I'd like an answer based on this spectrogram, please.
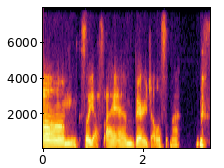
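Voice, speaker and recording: This voice belongs to a woman with a Spanish accent. She pitches her speech fairly low. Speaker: social media manager at a music label. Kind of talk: panel discussion. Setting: video call.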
